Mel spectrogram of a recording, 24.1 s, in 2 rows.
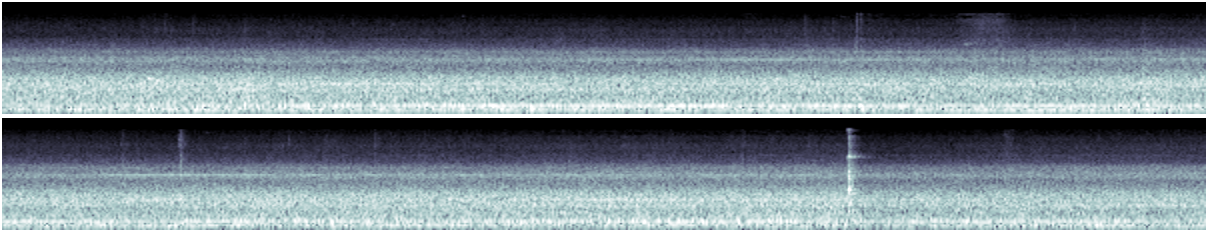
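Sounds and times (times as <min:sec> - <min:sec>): constant hum: 0:00.0 - 0:24.0.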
